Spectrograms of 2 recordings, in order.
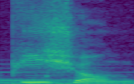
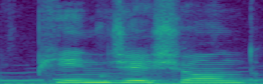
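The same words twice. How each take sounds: First: Even more sounds of the word are dropped. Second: Some sounds of the word are dropped. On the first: This is an even more casual form. "or even pięćdziesiąt sometimes" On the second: This is the usual everyday form. "we rather say pięćdziesiąt"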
